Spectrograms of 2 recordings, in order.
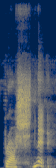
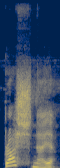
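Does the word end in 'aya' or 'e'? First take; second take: e; aya. First: The word ends with a short 'e' sound. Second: The word ends with a full 'aya' syllable. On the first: This is the everyday spoken form. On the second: This is the full dictionary form.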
